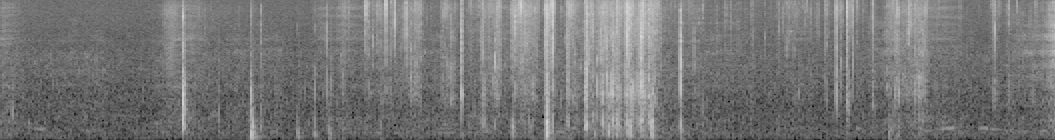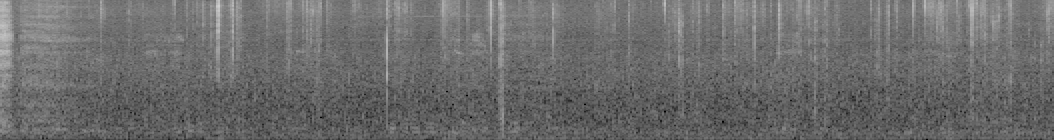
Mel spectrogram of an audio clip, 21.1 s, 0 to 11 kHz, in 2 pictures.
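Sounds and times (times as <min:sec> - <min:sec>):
soft brushing: 0:01.6 - 0:06.8.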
